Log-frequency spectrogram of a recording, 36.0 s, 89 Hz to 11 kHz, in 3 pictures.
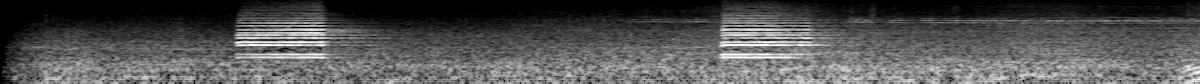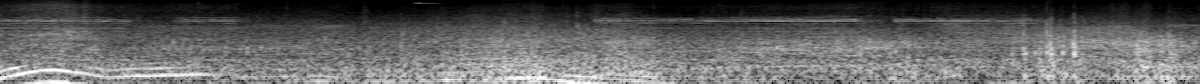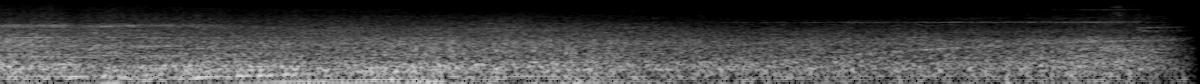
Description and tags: Loud city ambient 01
ambience, Budapest, car, cars, city, field-recording, horn, noise, street, traffic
